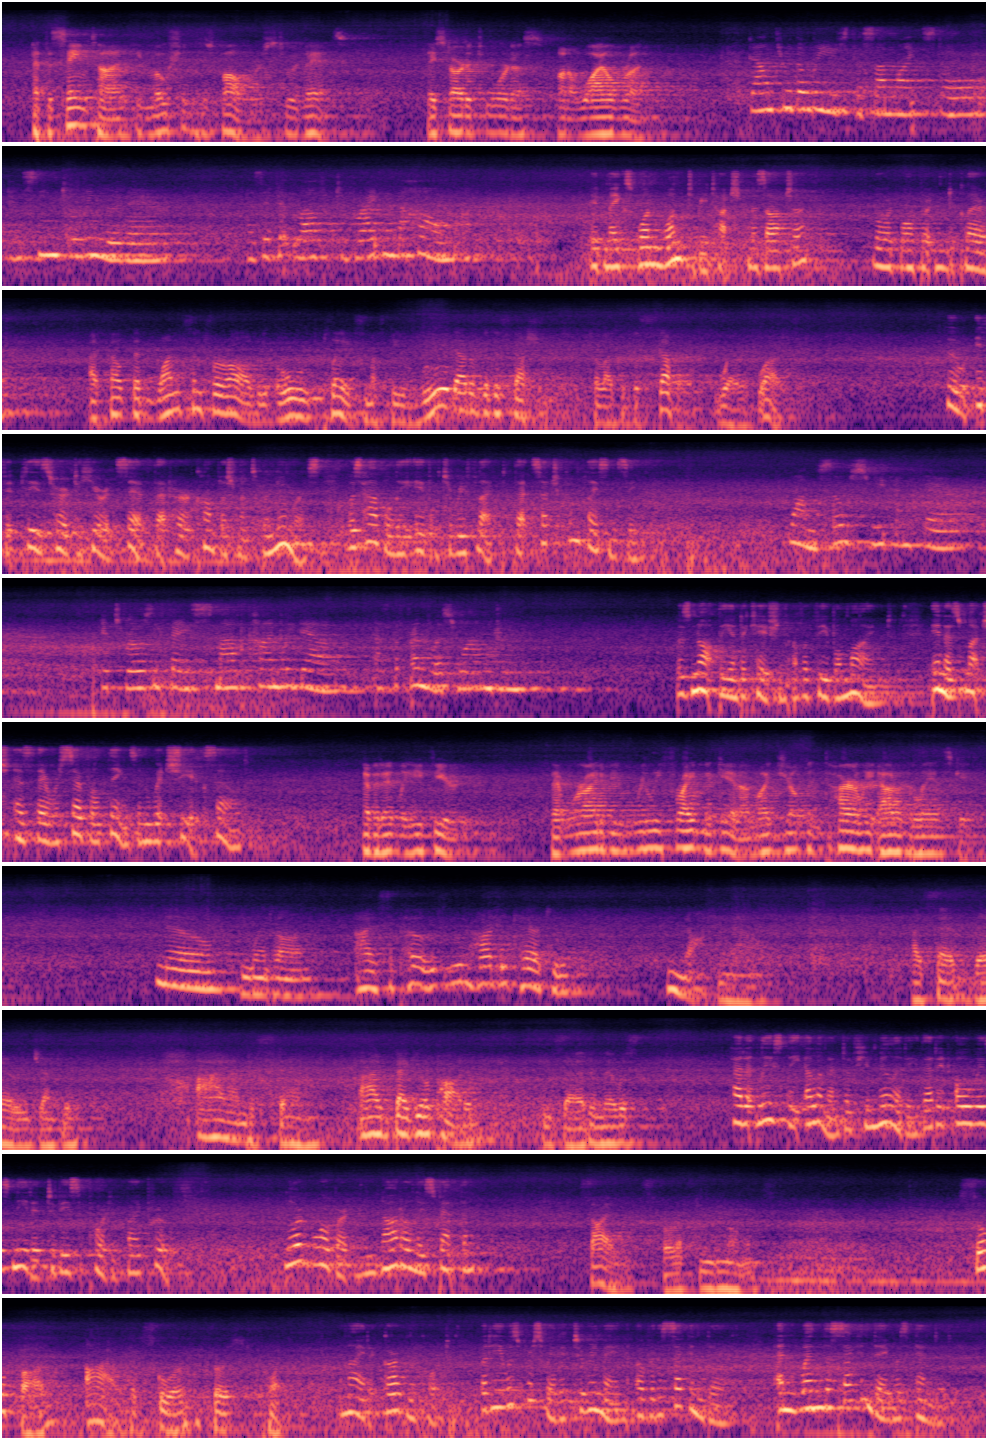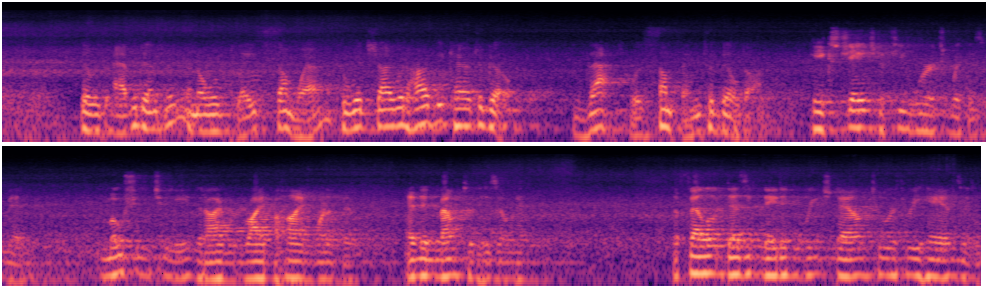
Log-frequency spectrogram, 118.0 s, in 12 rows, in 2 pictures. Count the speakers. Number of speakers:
4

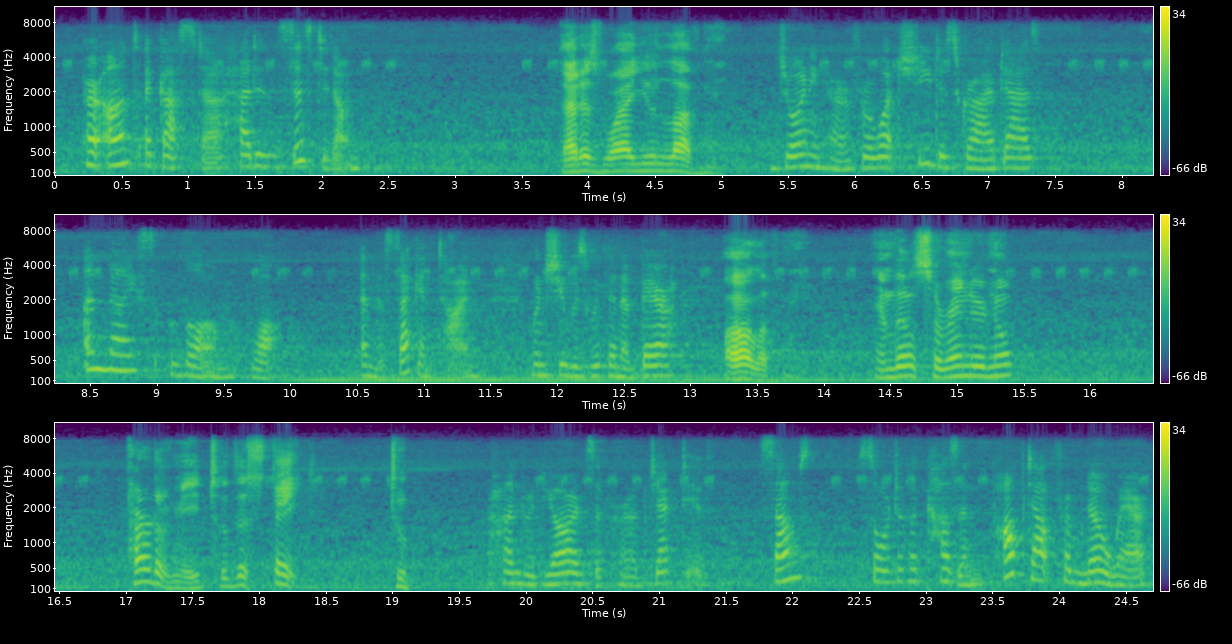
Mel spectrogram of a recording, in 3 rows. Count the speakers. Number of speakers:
2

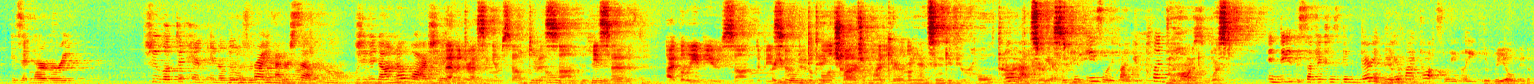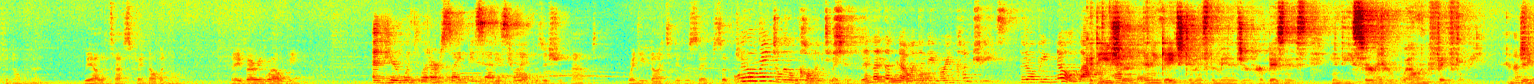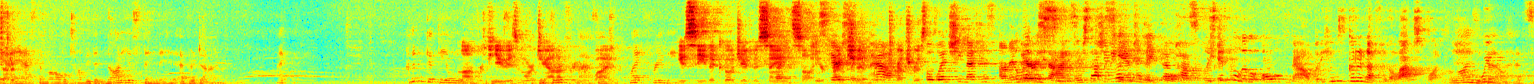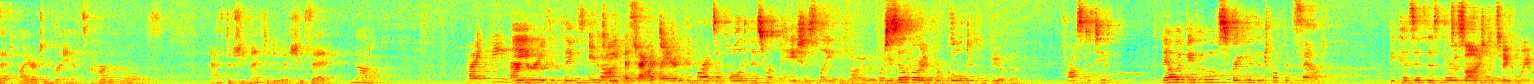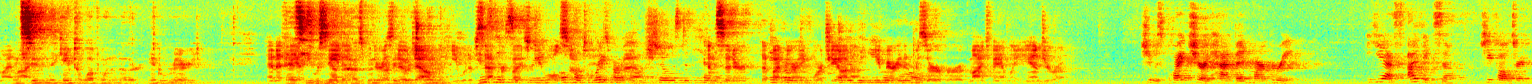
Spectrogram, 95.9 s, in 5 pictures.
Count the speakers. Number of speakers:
7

